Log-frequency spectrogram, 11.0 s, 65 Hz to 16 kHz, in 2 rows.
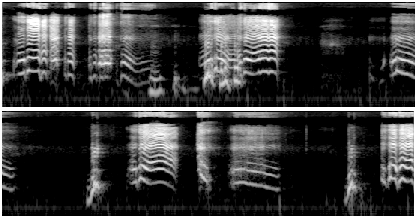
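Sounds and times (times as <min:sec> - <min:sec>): baby laughing: 0:00.0 - 0:03.8, 0:07.2 - 0:09.2, 0:10.6 - 0:11.0.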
